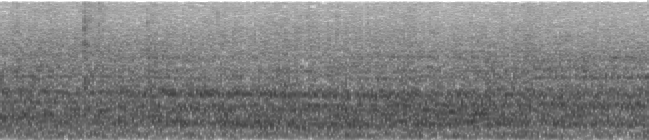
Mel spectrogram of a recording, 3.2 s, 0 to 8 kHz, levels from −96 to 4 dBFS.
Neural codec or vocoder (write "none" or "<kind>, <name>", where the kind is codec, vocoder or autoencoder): none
